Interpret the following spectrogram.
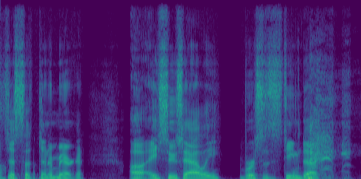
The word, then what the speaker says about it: Ally: Asus Ally versus Steam Deck. You just said Ali. What the hell is it? It's the ally.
